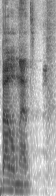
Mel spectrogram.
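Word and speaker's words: Battle.net: Battleet is uh Battleet. Sorry, that was Yeah, you you pronounce it battleet.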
